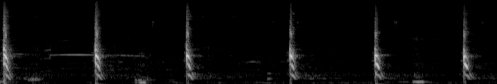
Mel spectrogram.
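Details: Watercock call meant to summon the flock: a string of short, hard knocking notes repeated roughly once a second at a slightly uneven pace, with a faint steady tone in the background.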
